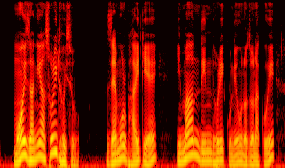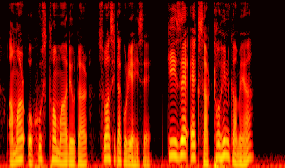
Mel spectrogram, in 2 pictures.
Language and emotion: Assamese, surprised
